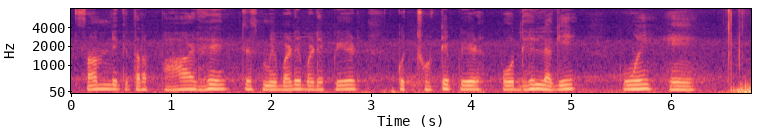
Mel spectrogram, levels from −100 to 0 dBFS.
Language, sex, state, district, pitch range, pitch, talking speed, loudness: Hindi, male, Uttarakhand, Uttarkashi, 135-150 Hz, 140 Hz, 130 wpm, -18 LUFS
